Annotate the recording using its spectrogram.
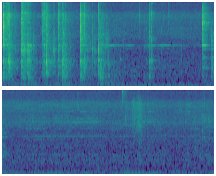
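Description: Metal spoon clinking and scraping against a metal kadai while stirring peanuts roasting in a little oil. There is a quick run of clinks in the first two seconds, then single knocks about three and four seconds in, and after that it goes quiet.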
